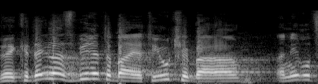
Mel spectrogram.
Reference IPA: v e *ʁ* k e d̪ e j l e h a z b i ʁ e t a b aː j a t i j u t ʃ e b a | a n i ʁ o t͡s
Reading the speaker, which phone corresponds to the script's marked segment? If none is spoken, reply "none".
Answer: none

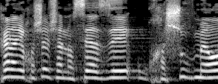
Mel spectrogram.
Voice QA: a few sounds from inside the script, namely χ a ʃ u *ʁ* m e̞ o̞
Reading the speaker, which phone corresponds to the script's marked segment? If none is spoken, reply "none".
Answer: v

